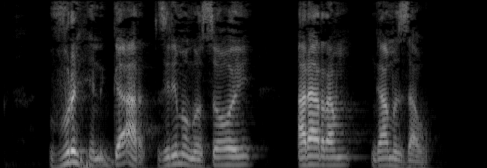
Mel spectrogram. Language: South Giziga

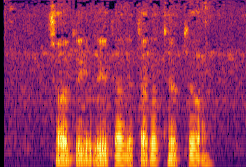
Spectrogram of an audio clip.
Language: Bangla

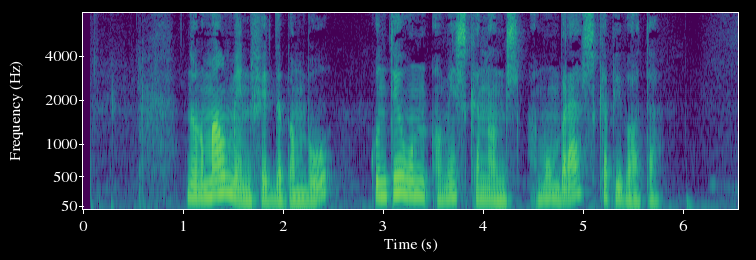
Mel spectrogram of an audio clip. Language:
Catalan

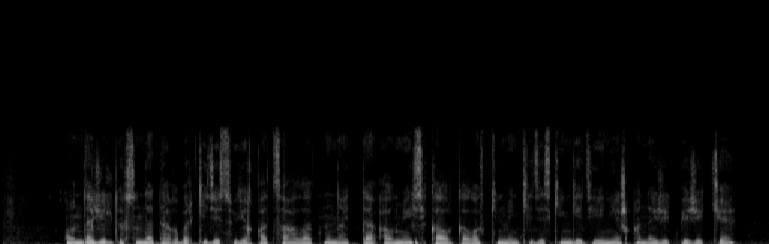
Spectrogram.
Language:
Kazakh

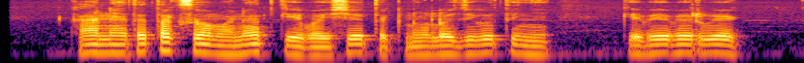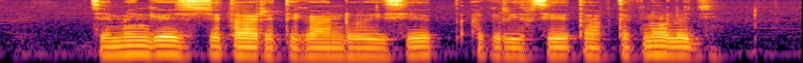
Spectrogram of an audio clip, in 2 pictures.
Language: Kalenjin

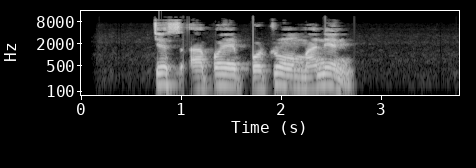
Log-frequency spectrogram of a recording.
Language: Bateri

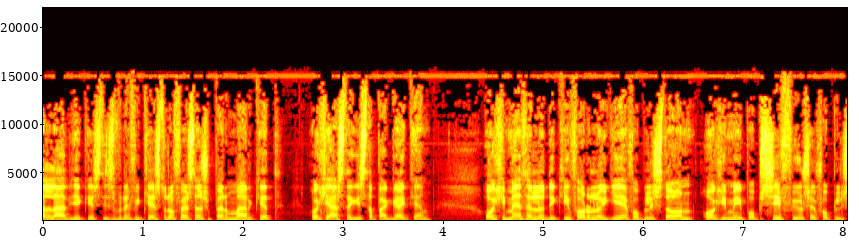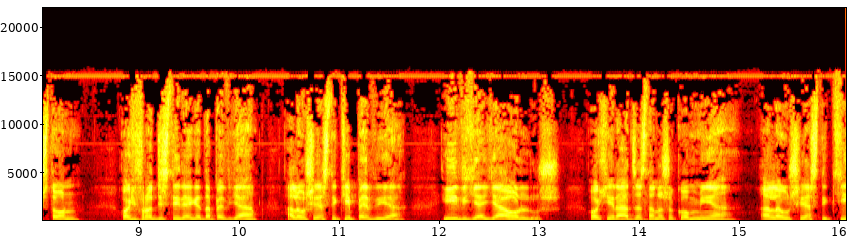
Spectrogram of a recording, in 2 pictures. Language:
Greek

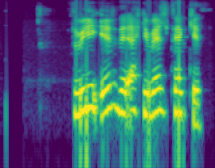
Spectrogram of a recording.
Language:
Icelandic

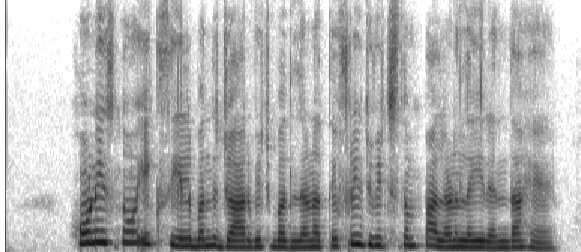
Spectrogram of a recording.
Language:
Punjabi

